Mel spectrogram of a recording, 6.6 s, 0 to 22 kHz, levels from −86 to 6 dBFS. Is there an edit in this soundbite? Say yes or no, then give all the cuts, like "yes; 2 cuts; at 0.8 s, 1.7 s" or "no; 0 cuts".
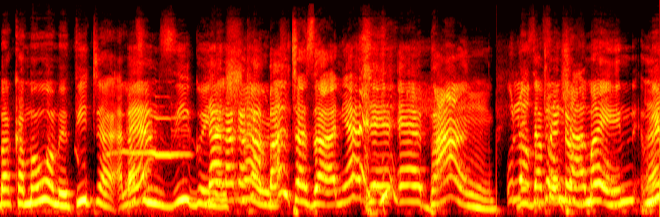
yes; 1 cut; at 4.9 s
